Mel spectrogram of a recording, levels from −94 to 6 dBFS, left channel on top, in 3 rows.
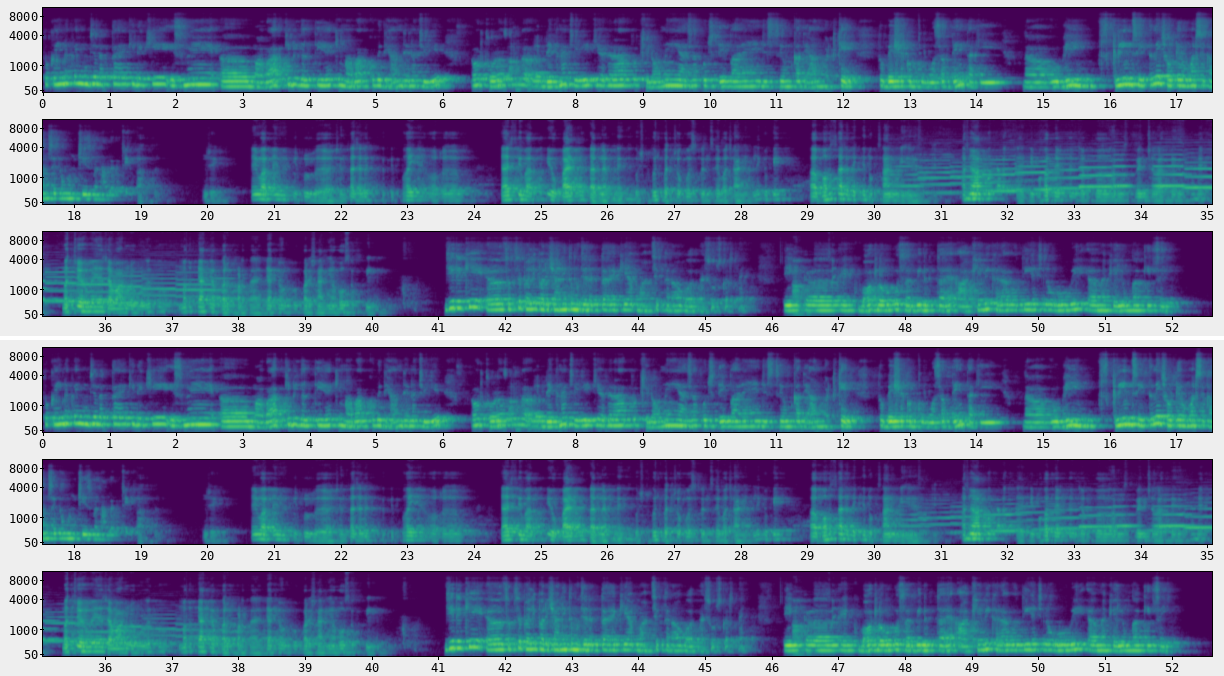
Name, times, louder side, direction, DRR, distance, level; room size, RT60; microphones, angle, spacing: voice 1, 0.0-6.0 6.4-12.1 12.5-14.3 14.7-18.6 31.3-31.6 41.1-45.6 46.2-52.0, right 1 dB, 20° right, 3 dB, 3.5 m, -24 dB
voice 2, 18.8-19.3 19.9-20.2 20.7-22.4 22.9-23.8 24.4-28.6 29.0-30.7 31.3-34.9 35.4-39.7 39.9-40.1 46.3-46.5, equal, 5° left, 3 dB, 3.7 m, -33 dB
Wind instrument woodwind instrument, 30.1-33.9 34.2-38.0, left 2 dB, 55° left, 4.5 m, -36 dB
28.5 x 18.5 x 5.9 m, 0.71 s
head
